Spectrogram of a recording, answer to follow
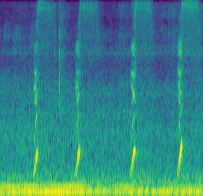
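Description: A kelpie giving short, rising whimpers, four in the space of a few seconds, over a steady low hum.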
